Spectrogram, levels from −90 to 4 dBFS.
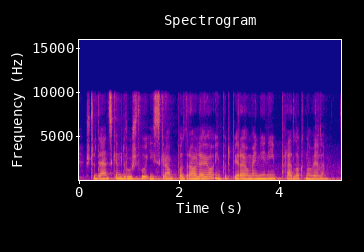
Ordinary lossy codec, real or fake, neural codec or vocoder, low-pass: none; fake; vocoder, 22.05 kHz, 80 mel bands, WaveNeXt; 9.9 kHz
